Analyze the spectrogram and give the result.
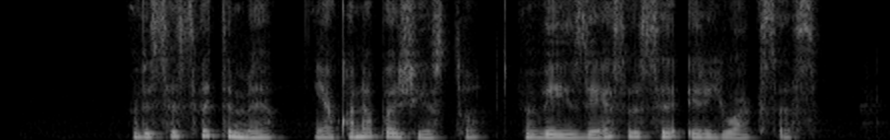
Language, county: Lithuanian, Kaunas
